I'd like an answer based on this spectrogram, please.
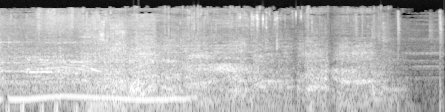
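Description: A tiger roaring, as a sound effect, over a steady low electronic tone that stops about three seconds in. The sound fades away near the end.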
